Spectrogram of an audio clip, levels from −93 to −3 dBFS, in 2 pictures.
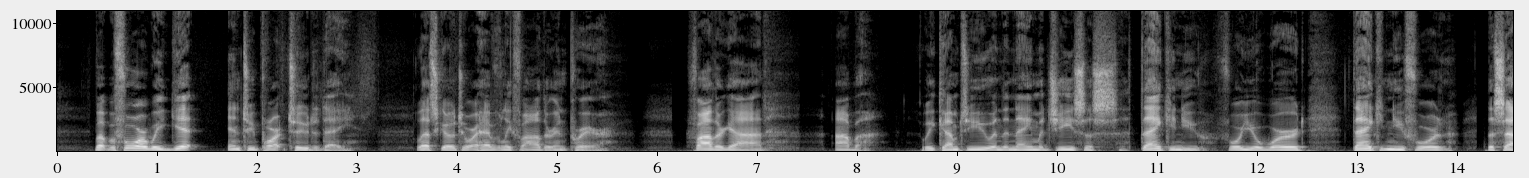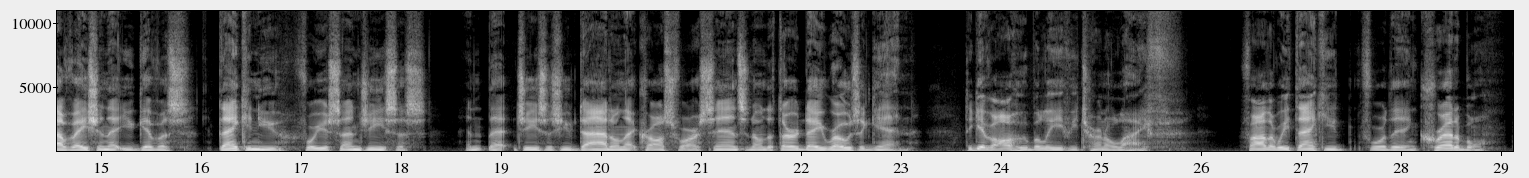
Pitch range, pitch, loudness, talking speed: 95-110 Hz, 105 Hz, -23 LUFS, 165 wpm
